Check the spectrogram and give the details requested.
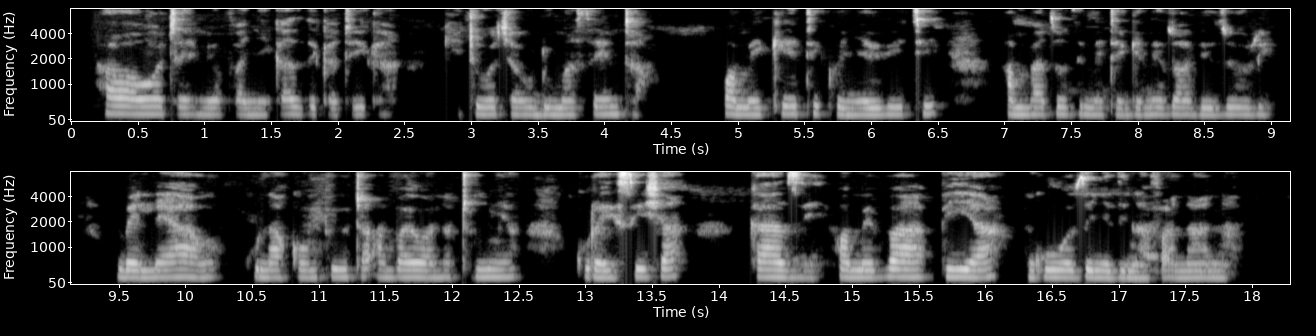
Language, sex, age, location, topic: Swahili, female, 18-24, Kisumu, government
